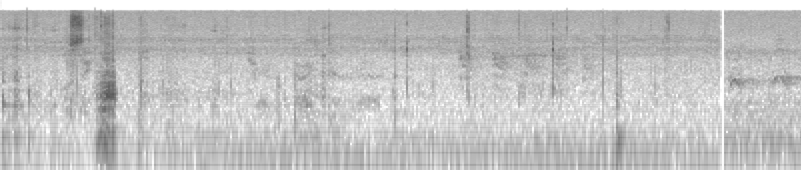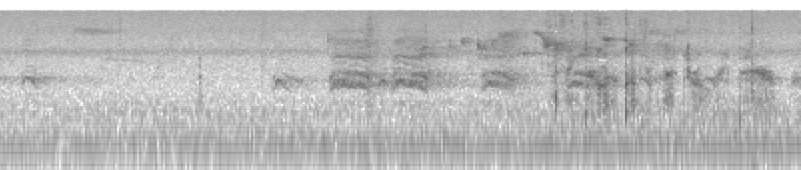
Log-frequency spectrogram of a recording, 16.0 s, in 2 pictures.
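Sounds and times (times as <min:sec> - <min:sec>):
wild birds calling: 0:00.0 - 0:16.0.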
